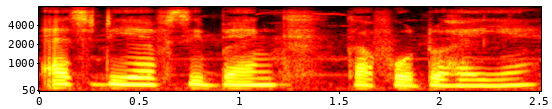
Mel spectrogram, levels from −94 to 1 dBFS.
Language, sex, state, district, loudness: Hindi, female, West Bengal, Alipurduar, -16 LUFS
